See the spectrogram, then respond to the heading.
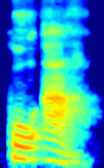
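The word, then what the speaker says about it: koach: k o a c h and it is pronounced COA right COA with a emphasis on the AG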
